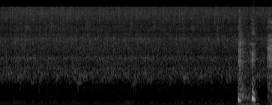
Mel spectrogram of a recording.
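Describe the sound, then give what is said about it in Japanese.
A steady, hissing spray of shower water runs evenly for several seconds as someone is rinsed off at the end of a massage, then a few brief, louder splashes break in at the end. No one speaks. “最後にシャワーで流すな。”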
